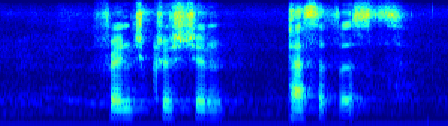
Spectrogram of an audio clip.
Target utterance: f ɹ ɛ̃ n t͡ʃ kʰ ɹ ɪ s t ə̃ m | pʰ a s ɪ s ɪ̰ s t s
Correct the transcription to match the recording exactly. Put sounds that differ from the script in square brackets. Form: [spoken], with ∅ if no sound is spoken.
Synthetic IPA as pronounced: f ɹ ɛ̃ n t͡ʃ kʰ ɹ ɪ s [t͡ʃ] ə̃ [n] | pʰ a s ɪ [f] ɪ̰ s t s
